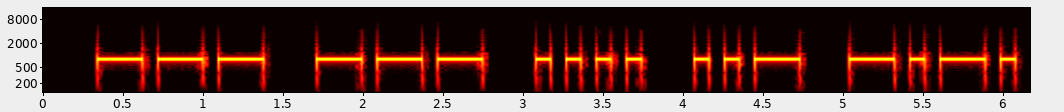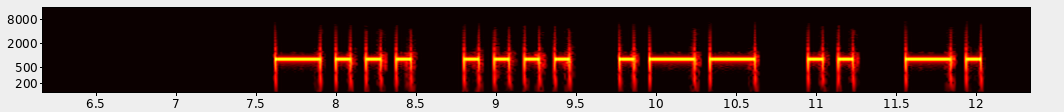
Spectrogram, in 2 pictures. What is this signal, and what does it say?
Morse code, heard as a keyed tone, about 13 wpm, 800 Hz. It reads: OOHUC BHWIN
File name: CW / DET / 1 6 1500C S C 12wpm 3533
